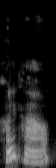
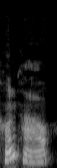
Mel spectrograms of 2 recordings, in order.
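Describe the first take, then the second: No difference in how they are said.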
